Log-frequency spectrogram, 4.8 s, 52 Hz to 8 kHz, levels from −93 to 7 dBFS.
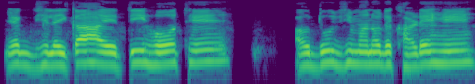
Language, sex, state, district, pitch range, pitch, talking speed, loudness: Chhattisgarhi, male, Chhattisgarh, Jashpur, 175-195 Hz, 185 Hz, 165 wpm, -16 LUFS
